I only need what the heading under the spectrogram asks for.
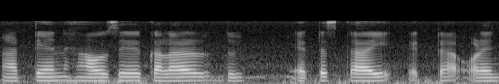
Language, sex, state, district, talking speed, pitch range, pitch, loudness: Bengali, female, Assam, Hailakandi, 120 wpm, 165-175 Hz, 170 Hz, -16 LUFS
